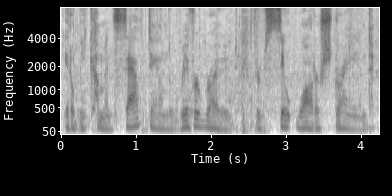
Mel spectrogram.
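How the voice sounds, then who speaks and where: A man's voice: deep voice, unhurried, noisy background. A man playing a chatty, obliging tipster of the old West in a game, with a folksy, friendly way of talking. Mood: chummy. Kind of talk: video game cutscene dialogue.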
